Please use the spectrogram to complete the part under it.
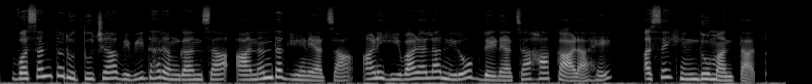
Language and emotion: Marathi, neutral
